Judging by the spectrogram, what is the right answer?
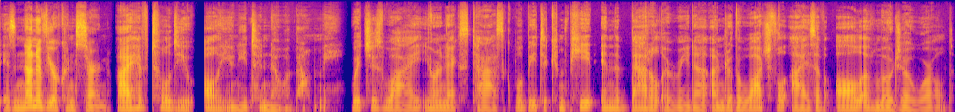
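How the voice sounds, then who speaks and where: A woman's voice: very deep voice, a little mellow, no room sound, studio quality. An actress playing a proud, disdainful alien arena champion in a video game, a cold warrior woman with stiff, formal, haughty diction. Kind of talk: scripted video game character lines.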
